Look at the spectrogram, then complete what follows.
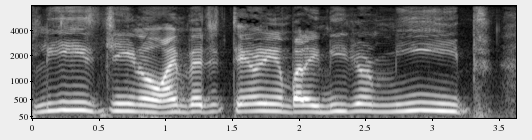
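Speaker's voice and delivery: desperate pleading voice. Retelling what a man's partner says to him: imitating a woman begging. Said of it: "is, like, begging".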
